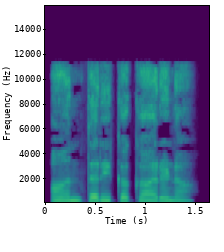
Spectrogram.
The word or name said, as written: ಆಂತರಿಕಕಾರಣ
